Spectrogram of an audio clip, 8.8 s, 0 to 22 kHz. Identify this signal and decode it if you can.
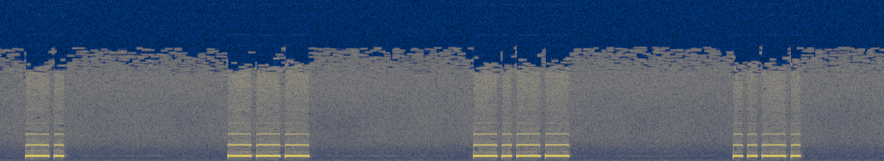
Morse code, heard as a keyed tone, about 17 wpm, spaced as for 5 wpm, 750 Hz. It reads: NOYF
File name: CWResources / Learning Morse Code (from Tune in the World) / 24 random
